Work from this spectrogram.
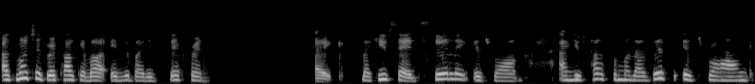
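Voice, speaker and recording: A woman's voice: medium pitch, a little fast, dry recording, narrow, tinny audio. A woman chatting candidly in a casual conversation, livening up as she tells anecdotes.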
